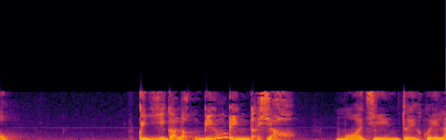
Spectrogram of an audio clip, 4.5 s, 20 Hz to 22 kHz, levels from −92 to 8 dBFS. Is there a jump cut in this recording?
yes; 1 cut; at 3.1 s

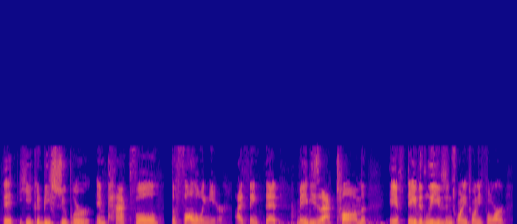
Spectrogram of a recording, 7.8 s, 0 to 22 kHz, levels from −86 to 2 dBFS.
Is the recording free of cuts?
no; 1 cut; at 2.5 s

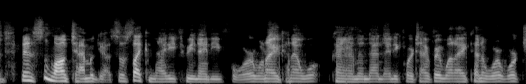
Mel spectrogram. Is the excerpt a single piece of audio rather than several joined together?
yes; 0 cuts

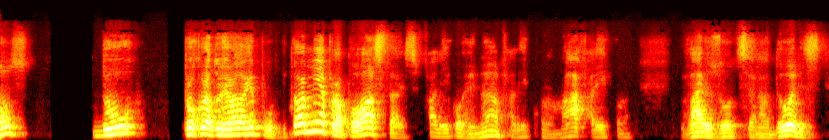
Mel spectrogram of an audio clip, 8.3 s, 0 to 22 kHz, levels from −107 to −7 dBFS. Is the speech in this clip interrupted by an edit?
no; 0 cuts

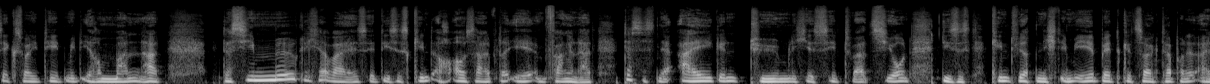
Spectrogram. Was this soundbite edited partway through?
no; 0 cuts

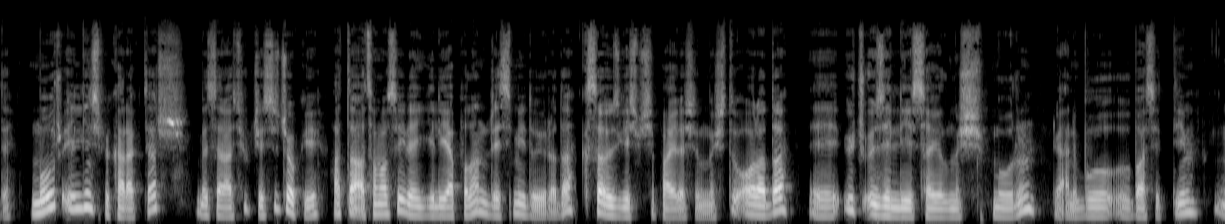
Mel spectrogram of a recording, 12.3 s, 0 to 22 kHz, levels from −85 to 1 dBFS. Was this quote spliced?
no; 0 cuts

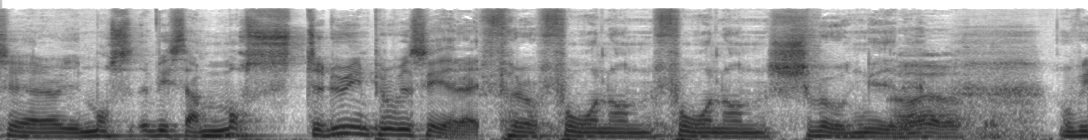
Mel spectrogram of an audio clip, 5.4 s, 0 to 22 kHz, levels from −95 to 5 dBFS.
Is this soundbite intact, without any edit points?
no; 2 cuts; at 2.4 s, 3.3 s

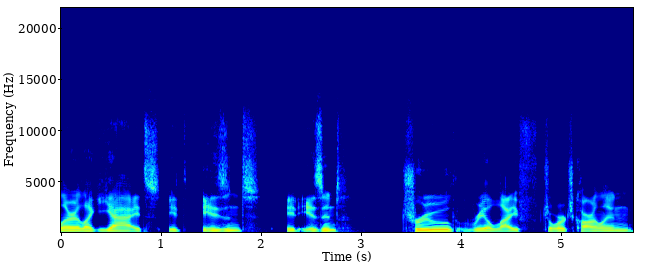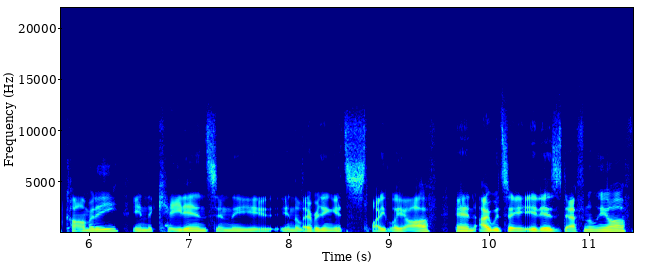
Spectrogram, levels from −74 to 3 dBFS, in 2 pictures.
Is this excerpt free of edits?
no; 4 cuts; at 3.9 s, 6.4 s, 8.1 s, 9.6 s

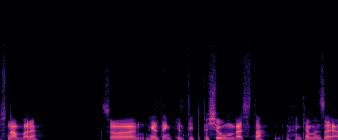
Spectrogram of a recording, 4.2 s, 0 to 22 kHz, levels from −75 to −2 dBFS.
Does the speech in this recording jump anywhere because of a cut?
no; 0 cuts

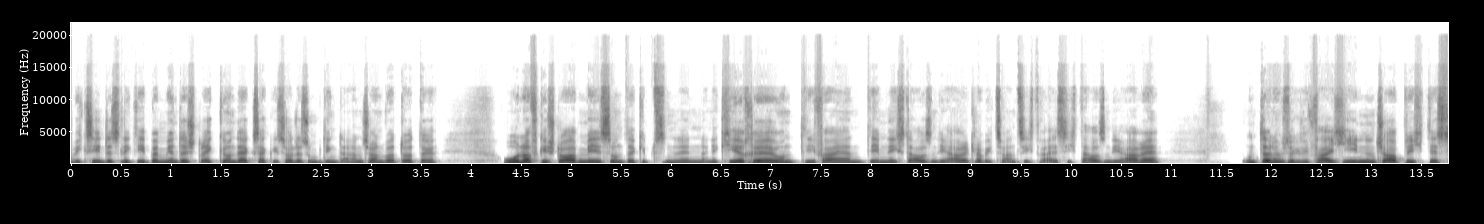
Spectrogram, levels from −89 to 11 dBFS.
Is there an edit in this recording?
no; 0 cuts

